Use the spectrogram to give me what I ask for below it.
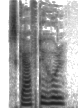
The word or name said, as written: skaftehul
